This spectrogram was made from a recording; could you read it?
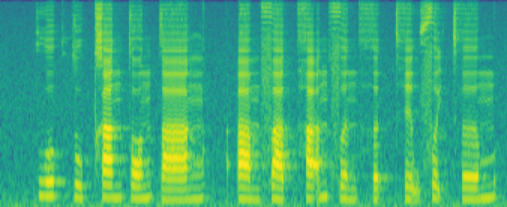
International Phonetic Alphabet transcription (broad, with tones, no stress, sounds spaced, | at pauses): k w o˦˥ k̚ t̪ u˨˩ p̚ x a˧ n t̪ ɔ˨˦ n t̪ a˨˦ ŋ | ʔ a˧˩ m f a˨˩ t̚ h a̰˧˥ n f ə˧˩ n h ə˨˩ t̚ t̪ʰ ḛ˧˨ w f ə̰˧˨ j t̪ʰ ə˨˦ m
